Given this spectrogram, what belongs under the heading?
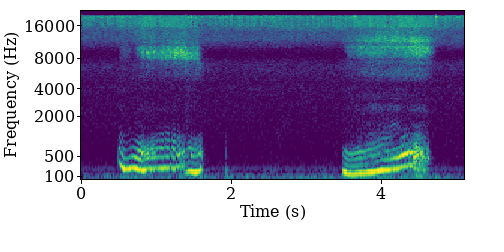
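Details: Female Norwegian Forest Cat napping: two long, rattling, tonal snores on breaths in, separated by a quiet pause; ordinary snoring.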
